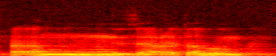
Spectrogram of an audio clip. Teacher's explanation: an ini adalah ikhfa awsat, dikarenakan nun mati bertemu za, salah satu huruf ikhfa awsat yang 10.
